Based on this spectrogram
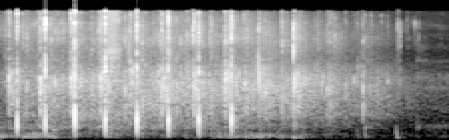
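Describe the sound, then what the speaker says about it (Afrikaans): A church congregation claps in a slow, evenly spaced rhythm, each clap sharp and distinct, then the clapping fades out near the end. "Kom ons gee vir nog 'n hande klap."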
